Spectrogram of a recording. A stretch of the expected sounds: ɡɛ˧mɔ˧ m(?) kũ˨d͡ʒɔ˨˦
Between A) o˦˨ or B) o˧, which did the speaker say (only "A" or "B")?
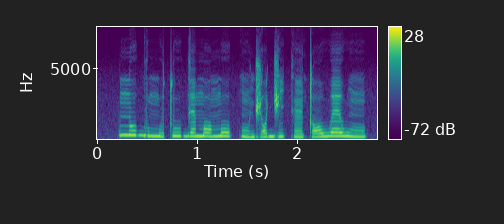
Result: B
